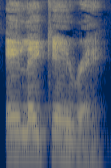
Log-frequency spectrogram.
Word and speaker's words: elekere: It's elekere for hour. So I'll do it slowly. Remember, the E's, when you pronounce them, are just like A's in English.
